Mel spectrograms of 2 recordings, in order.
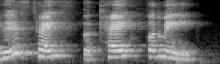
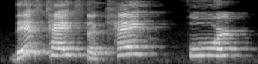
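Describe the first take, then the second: First: Said in the usual way. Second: "This takes the cake" said higher and louder, slowly; incredulous emphasis. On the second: Real, not acted. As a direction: push the disbelief on the repeat.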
